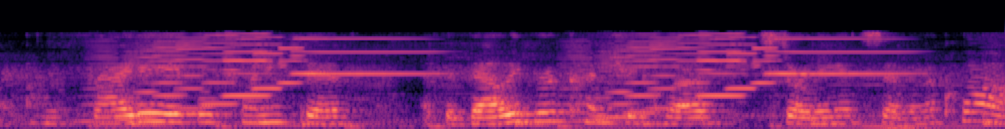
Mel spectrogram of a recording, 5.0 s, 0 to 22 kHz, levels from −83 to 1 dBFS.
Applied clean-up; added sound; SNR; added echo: none; Harmonica; 5 dB; reverberation time 0.3 s.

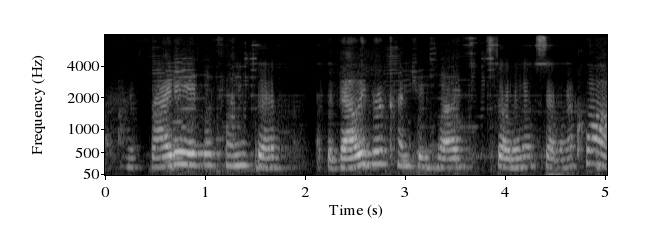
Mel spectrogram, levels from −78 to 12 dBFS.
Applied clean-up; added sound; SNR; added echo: neural separator model SepFormer DNS4.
